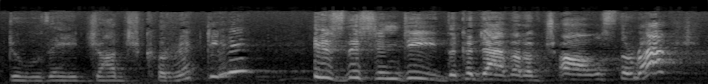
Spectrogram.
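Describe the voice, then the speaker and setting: A woman playing an excitable history professor, declaiming dramatically in a fluttery radio comedy style. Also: fairly high pitch, a little slow, a little hiss or hum. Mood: melodramatic. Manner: dramatic, declamatory, relishing each phrase.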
